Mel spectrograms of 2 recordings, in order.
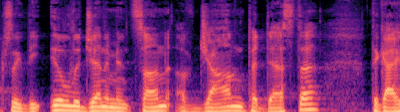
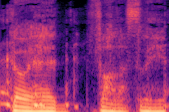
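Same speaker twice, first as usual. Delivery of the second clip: put-on, mock-sexy, sultry voice. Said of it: "she says sexy wor-, sexy words to me".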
